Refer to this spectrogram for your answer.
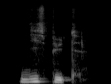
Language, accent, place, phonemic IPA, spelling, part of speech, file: French, France, Lyon, /dis.pyt/, disputes, verb, LL-Q150 (fra)-disputes.wav
- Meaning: second-person singular present indicative/subjunctive of disputer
